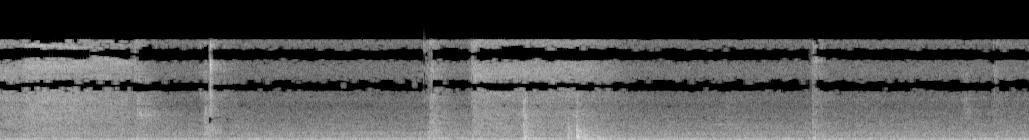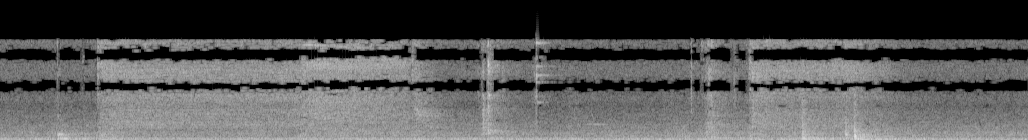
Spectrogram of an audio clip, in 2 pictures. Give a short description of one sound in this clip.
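Pneumatic parts of a machine click and hiss in short bursts.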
